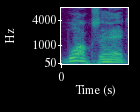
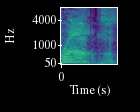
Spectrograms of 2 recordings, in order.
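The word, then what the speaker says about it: Waxahachie: no no no no it's Walker hatch It's Not wax you know what I'm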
